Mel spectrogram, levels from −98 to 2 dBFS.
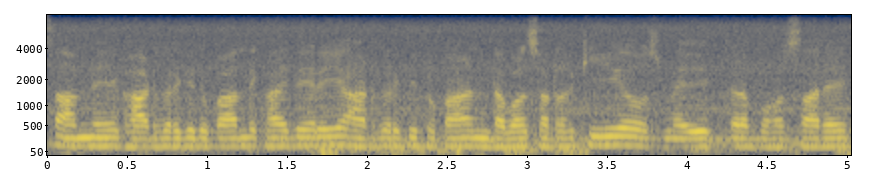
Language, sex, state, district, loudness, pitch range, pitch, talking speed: Hindi, male, Madhya Pradesh, Katni, -17 LUFS, 130-135 Hz, 130 Hz, 250 wpm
